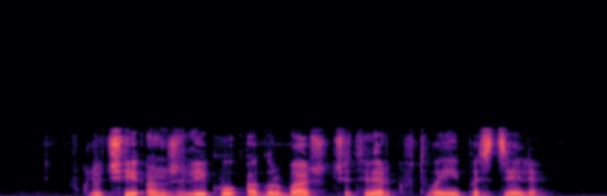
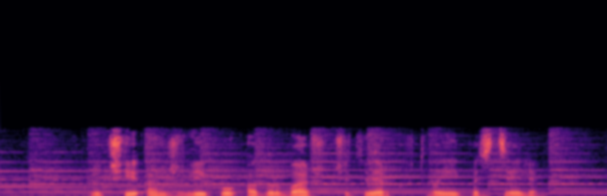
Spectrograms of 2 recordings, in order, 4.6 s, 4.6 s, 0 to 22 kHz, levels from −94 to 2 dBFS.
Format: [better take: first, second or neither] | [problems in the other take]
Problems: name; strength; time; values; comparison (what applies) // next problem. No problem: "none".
first | background sound (Church bell); 13 dB below the speech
